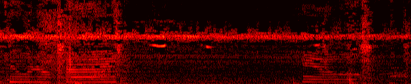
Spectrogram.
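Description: A crated dog whining in short, steady-pitched cries: a brief one at the start, a longer one around a second in, and another near the end. A few sharp knocks come with them.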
